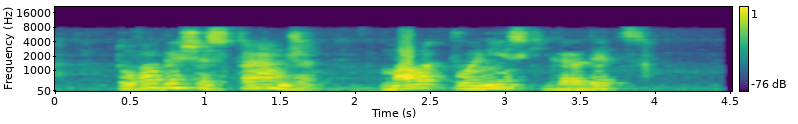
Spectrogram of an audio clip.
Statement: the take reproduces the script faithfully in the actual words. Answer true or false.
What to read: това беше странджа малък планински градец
true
